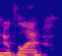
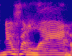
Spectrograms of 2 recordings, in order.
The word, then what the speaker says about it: Newfoundland: I'm like, how would you fucking know that it's Newfoundland if you're not from Newfoundland? Yes, it's spelled land, but Finland is spelled Finland, and you don't say Finland. So why would anybody think it's Newfoundland?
